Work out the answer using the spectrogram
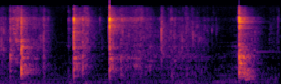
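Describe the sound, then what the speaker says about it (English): Apple pieces being mixed into Russian (Olivier) salad ingredients in a bowl, giving a few separate clinks and scrapes of a utensil against the bowl with quiet pauses between them, close by and without talk. "get it mixed in with the other ingredients"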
